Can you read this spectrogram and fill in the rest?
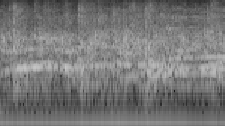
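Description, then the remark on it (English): An audience bursts into loud, sustained applause to celebrate a woman they call mommy, a dense steady wash of many hands clapping, with a faint held tone and some voices mixed into the noise. “I want us to celebrate our mommy with a big, big, big, big round of applause.”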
